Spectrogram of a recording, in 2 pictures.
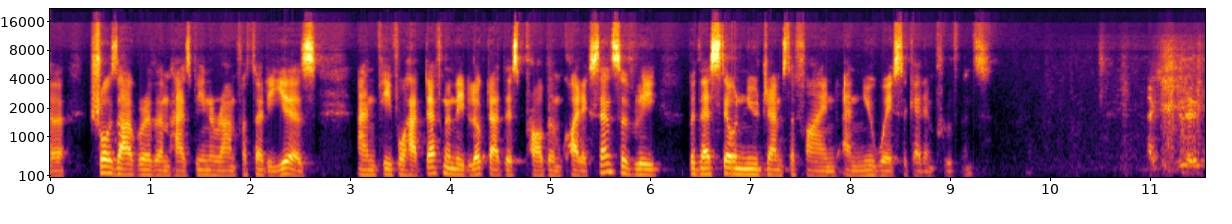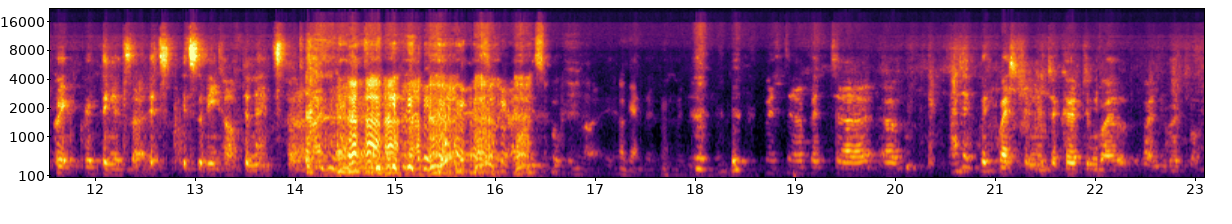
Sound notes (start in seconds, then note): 14.0 laughter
